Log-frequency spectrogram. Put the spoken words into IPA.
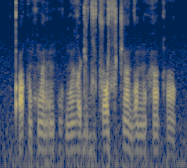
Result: qʼ o q ə̃ xʷ ã r ə̃ kʷ a ɡʷ ĩ ʁ ɯ ɖ i dʲ ɯ t͡s ɔ sʲ ə t͡ʃ ã d̪ ɔ n õ h ã qʰ ɔ̃

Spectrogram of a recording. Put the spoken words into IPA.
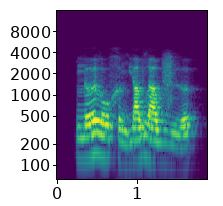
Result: n əː˧˥ l o˧ x ə˨˩ ŋ j a˧˥ w l a˧ w v ɨ˨˩˨ ə̯

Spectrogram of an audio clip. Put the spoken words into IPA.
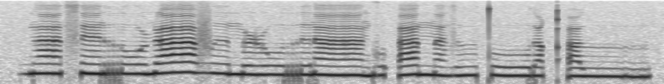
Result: ɡ ãː s ɛ̃ r oː ɳ aː v ɘː n̪ ə˞ ɭ oː r ɘ ɾ ãː ɡ o ʔ a n̪ ã z ɯː t̪ oː ɾ ɯ qʼ ɯː

